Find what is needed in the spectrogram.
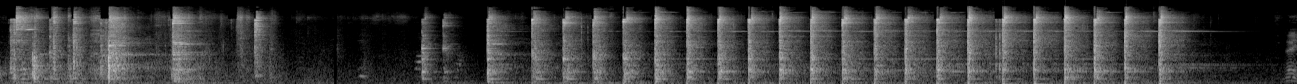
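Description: Hammer blows on steel with a metallic ring, bending over a notched steel tab at the end of a square-tube frame. A quick irregular burst of blows, a short pause, then steady blows about three a second.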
